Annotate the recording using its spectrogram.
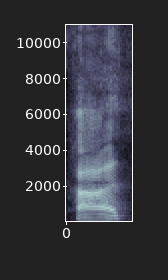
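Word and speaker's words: כתב: Katav.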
